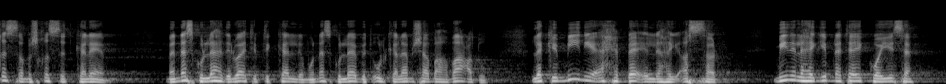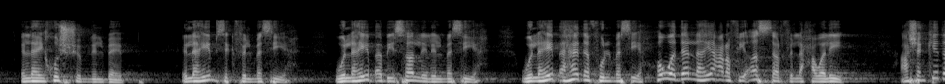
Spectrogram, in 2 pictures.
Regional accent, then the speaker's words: Egypt; رغم الضغوط اللي عندنا في مصر وانتم عارفين وجايين من مصر وفاهمين

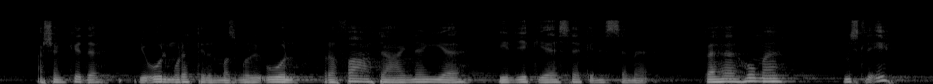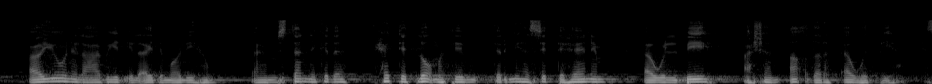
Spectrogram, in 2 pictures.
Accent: Egypt; كانت التراديشن زي بالظبط ما عندنا في مصر تراديشنز

